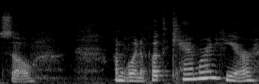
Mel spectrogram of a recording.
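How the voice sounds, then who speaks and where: Over noticeable background noise, a woman talks at a moderate pace in a medium pitch with lively intonation. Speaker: HVAC hobbyist vlogger. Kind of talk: casual walkthrough video.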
